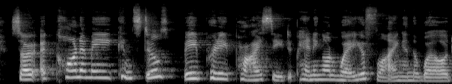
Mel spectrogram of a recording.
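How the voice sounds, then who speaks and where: With an Australian accent, a woman speaks at a moderate pace in a fairly high pitch, her tone enthusiastic and her pitch swinging very widely. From Australia (Brisbane). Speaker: travel rewards YouTuber. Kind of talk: channel intro vlog.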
